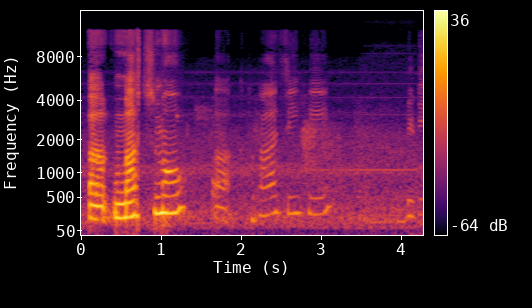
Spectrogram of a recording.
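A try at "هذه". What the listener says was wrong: হাজিহি না, কিন্তু হাজিহিল। আপনি যখন যদি আলটা না বলেন তাহলে কি হয়ে যাবে? হাজি বিনতি, হাজিহিল বিনতি, মাসমু হাজিহিল বিনতি।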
